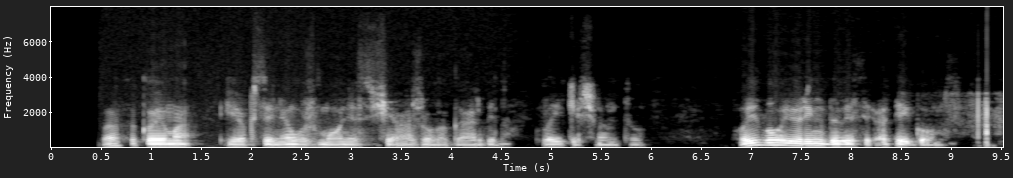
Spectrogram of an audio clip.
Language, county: Lithuanian, Vilnius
